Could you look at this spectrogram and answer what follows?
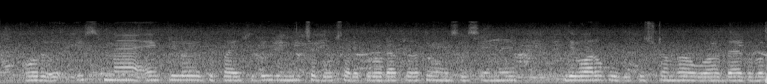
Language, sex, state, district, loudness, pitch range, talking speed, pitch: Hindi, female, Haryana, Jhajjar, -16 LUFS, 180-200 Hz, 150 wpm, 190 Hz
